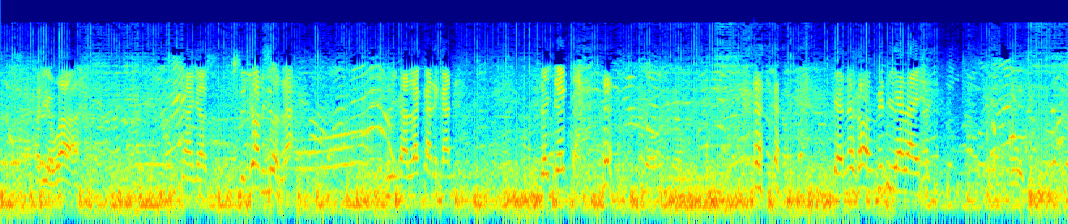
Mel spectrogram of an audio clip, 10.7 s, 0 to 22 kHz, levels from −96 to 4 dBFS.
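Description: Planar audio read as interleaved, throughout: each 26.12 ms block plays twice at double speed, left then right, giving an octave-high sound with a 38.3 Hz buzz.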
